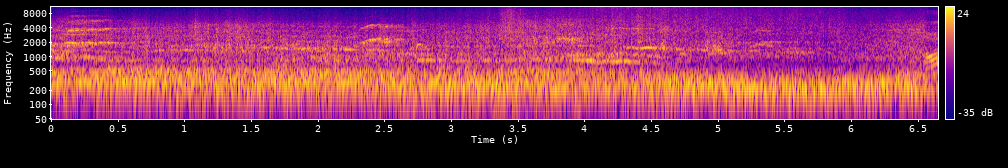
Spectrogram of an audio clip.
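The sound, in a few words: B&M hyper roller coaster train Shambhala running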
